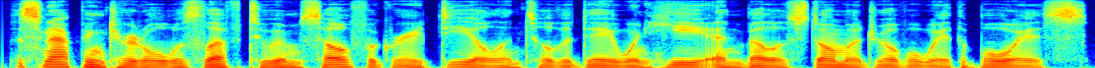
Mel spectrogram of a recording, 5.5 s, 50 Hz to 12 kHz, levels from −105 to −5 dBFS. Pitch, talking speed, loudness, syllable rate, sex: 95 Hz, 230 wpm, -22 LUFS, 5.7 syllables/s, male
